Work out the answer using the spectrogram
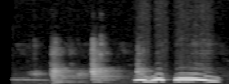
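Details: Morning spotted dove decoy calling its flock: faint rustles and a thin tone, then a short wavering coo followed by a longer drawn-out coo that slides downward at the end.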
